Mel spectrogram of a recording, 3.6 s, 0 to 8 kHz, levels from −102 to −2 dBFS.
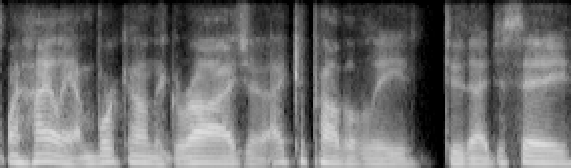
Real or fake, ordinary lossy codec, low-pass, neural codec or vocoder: fake; Opus, 32 kbps; 7.2 kHz; codec, 16 kHz, 1.1 kbps, Voila-Tokenizer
